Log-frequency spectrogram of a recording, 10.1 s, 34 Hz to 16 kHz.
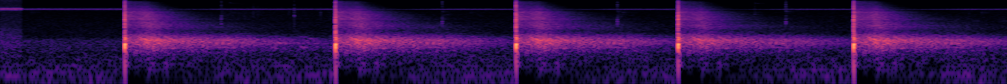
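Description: Honor Guard 9mm compact pistol firing five single shots of 115-grain FMJ ammunition, slow and evenly paced about two seconds apart, each shot trailing off in a long echo.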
